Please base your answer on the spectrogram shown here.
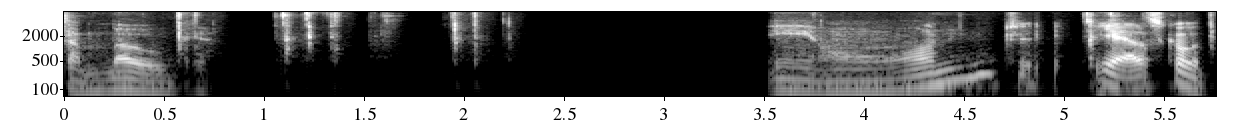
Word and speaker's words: Moog: In the first commercial synthesizer, it's actually pronounced with an O sound despite its spelling. It's a Moog.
